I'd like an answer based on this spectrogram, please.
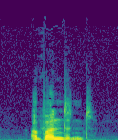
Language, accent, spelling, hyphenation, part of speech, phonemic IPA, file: English, US, abundant, a‧bun‧dant, adjective, /əˈbʌn.dənt/, En-us-abundant.ogg
- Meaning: 1. Fully sufficient; found in copious supply; in great quantity; overflowing 2. Richly supplied; wealthy; possessing in great quantity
